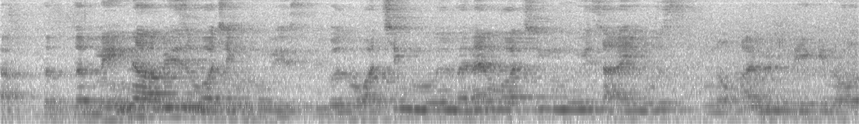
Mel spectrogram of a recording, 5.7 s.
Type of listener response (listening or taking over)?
listening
